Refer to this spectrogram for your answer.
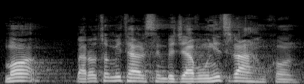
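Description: A preacher voicing pleading orphan boys. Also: male voice, medium pitch, close to an everyday voice. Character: two pleading orphan boys, pious and frightened. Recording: long hall reverb.

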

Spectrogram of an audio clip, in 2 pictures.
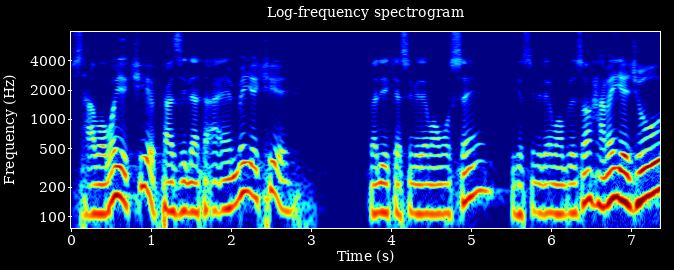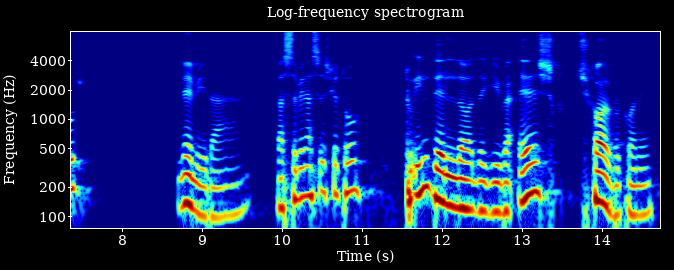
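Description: Man preaching in a chatty storytelling way, mid pitch, dark mellow voice. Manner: conversational, lively storytelling with laughs. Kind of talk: storytelling sermon.

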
